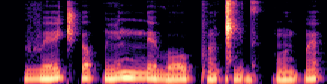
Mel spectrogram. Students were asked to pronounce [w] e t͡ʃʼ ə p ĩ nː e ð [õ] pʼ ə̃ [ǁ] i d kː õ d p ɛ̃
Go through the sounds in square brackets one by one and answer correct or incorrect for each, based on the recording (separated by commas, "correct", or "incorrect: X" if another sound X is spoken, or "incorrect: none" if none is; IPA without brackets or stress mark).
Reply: incorrect: v, incorrect: o, correct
